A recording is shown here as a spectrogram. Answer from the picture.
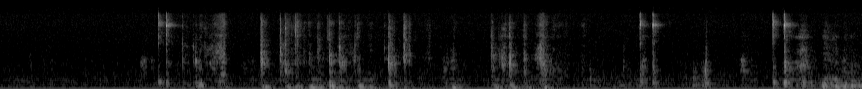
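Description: Faint typing on a computer keyboard: a run of irregular keystrokes in the first half, then a few scattered clicks.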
